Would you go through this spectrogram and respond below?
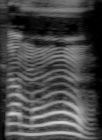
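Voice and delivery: समूह loud, with a long held ू; drawn-out model reading. Shown as a demonstration. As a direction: stretch the end of समूह. Teacher models the blended word.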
